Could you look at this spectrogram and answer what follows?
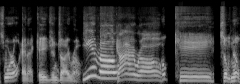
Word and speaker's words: gyro: in line at Papa Gyros I order the gyro Supreme suddenly the lady behind me chimes in it's pronounced Euro then the fow behind her says it's a gyro I turn my back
